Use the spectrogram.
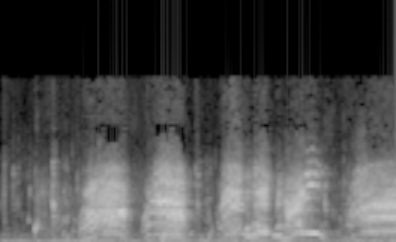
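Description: Paul Parrot, a ship's parrot mascot, squawks excitedly as the boat nears land, in a rapid run of about five harsh, raspy bursts, loud, with only brief gaps between calls.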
